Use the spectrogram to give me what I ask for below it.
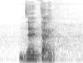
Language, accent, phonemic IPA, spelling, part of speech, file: French, Canada, /de.tɛ̃/, détins, verb, LL-Q150 (fra)-détins.wav
- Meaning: first/second-person singular past historic of détenir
